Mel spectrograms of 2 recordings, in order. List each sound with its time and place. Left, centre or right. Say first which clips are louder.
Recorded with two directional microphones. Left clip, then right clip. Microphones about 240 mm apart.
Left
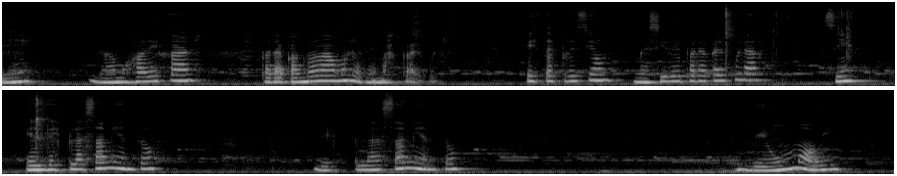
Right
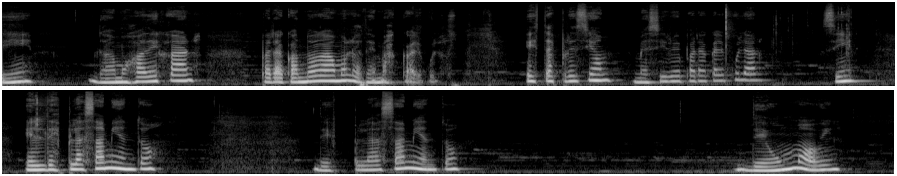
0.0 s a sound: right 9 dB; right
0.9 s a woman's voice: right 11 dB; right
9.1 s a woman's voice: right 10 dB; right
12.1 s a woman's voice: right 9 dB; right
16.4 s a woman's voice: right 11 dB; right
